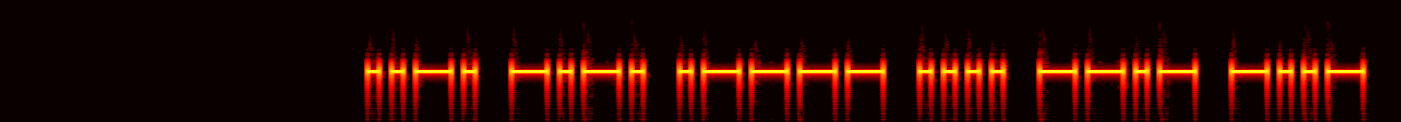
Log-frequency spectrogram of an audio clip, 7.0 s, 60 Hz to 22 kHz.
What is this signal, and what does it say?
Morse code, heard as a keyed tone, about 20 wpm, 700 Hz. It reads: FC1HQX
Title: DXCC-100 Call Signs - 6 Characters - 20wpm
